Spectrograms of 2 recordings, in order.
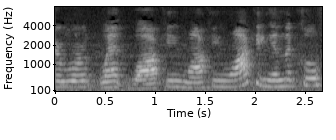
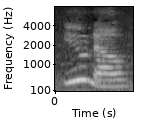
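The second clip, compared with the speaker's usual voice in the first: deer's answer; 5 semitones higher, 5 dB louder than usual. Acted. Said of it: "said little bush deer".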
